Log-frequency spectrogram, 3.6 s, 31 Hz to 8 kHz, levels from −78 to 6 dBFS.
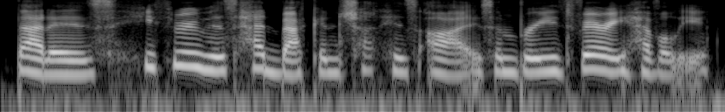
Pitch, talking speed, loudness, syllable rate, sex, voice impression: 230 Hz, 250 wpm, -19 LUFS, 5.6 syllables/s, female, feminine, slightly young, tensed, powerful, bright, soft, clear, fluent, slightly cute, intellectual, friendly, reassuring, elegant, kind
